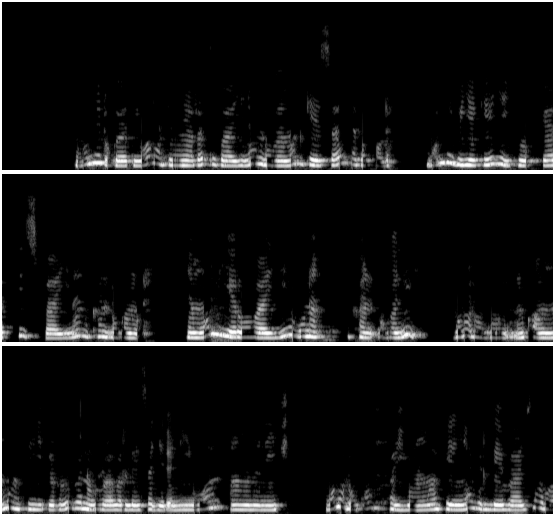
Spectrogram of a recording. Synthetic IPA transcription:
ɡʊnːɪᶑʊɡaːt̪iwɐnɐd̪ːʊɲːaːɪrːɐt̪ːɪbaːjːɪnaːnᶑʊɡɐmɐŋke̞ːsːaːɪsɐt̪ɔkːɔᶑɐ̥ | ɡʊnːɪbɪjːɐke̞ːɲːɐɪt̪jo̞ːpʼːɪjaːt̪ːɪːsb̥aːjɪnaːŋkɐnᶑʊɡɐmʊᶑɐ̥ | nɐmo̞ːnːɪjɛɾo̞ːbaːjːʔeːɡʊnɐkɐnᶑʊɡɐni | ɡʊnɐᶑʊɡʊkɐʊmːaːfiːʔɪriːɡɐnɐʊrːaːbɐɾle̞ːsːɐd͡ʒɛᶑɐniːwaːnɐmɐnɐniːfɪ̥ | ɡʊnɐᶑʊɡːʊːnfɐjːʊmːaːke̞ːɲːaːbɪlːe̞ːbaːjʔeɾ

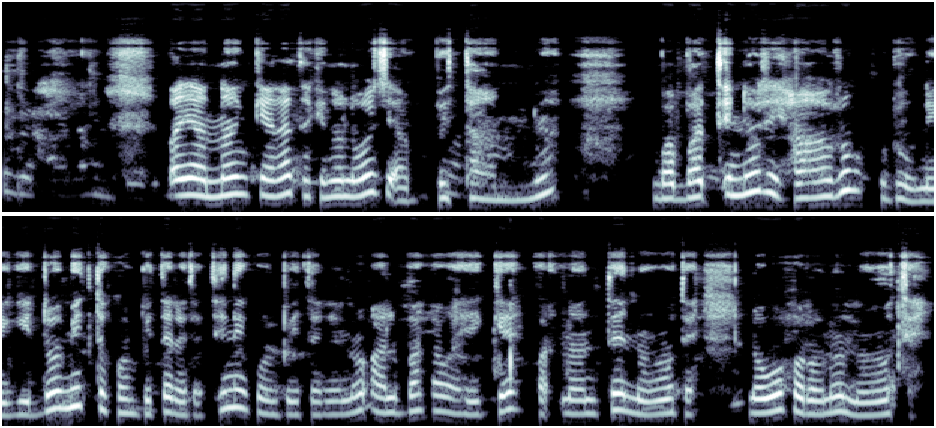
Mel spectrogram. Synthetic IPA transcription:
ʔɐjanːɐŋkɛɾɐt̪ɛkɪnɔloːd͡ʒɪɐbːɪt̪anːʊ | bɐbɐt̪ʼːɪnɔɾɪhaːɾʊd̪uːnːɪɡɪd̪ːɔmɪt̪ːɛkɔmpɪt̪ɛɾɛt̪ɛt̪ɪnɪkɔmpɪt̪ɛɾɛnɔʔɐlbɐkɐwɐhɪɡːɛfɐʔnɐnt̪ɛnoːt̪ɛlɔwɔhɔɾɔnɔnoːt̪ɛ̥

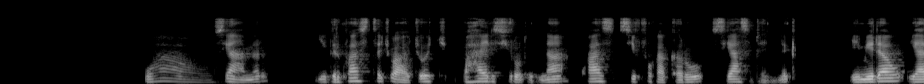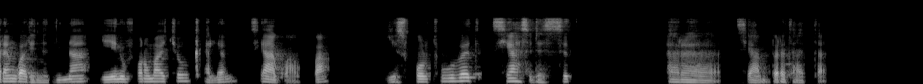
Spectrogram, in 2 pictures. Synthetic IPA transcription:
wawsijamɨɾ | jɛɡɨɾɡfast̪ʰət͡ʃʼowat͡ʃʼo̞t͡ʃːb̥əɦajlsiɾo̞t̪ʼuɨnːakʷʰassifːokʰakʰːəɾusijasd̪ənːɨkʼ | jɛmed̪awjɛad̪əŋɡʷad̪ɨnːət̪ɨnːajɛɪnfo̞ɾmat͡ʃːɛwkʼələmsijakʷʼa̰kʷʼːa | jɛspʰo̞ɾt̪ʰuwʊβət̪sijasd̪əsɨt̪ʼ | əɾəsija̰bːəɾət̪ʰat̪ʰːa̰l

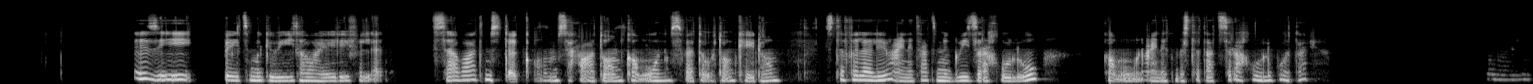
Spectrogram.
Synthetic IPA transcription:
ʔɨzi | b̥e̞t̪mɨɡβit̪ʰɐβahilujɪfɨlːɐ̰t̪ʼ | sɐβat̪mɨst̪ʼɐkʼːomːsaħwa̰t̪ʰo̞mkʰɐmʔuwʊnmɨsfɐt̪ʰɐ̰wt̪ʰo̞mkʰɐjd̪o̞m | z̥ɨt̪ʰɐfɐlalɐjuʕajnɐt̪ʰat̪mɨɡβizɨɾaxβlu | kʰɐmʔṵwʊ̰nʕa̰jnɐt̪mɐst̪ʰɐt̪ʰat̪z̥ɨɾaxβlubo̞t̪ʰaɨju

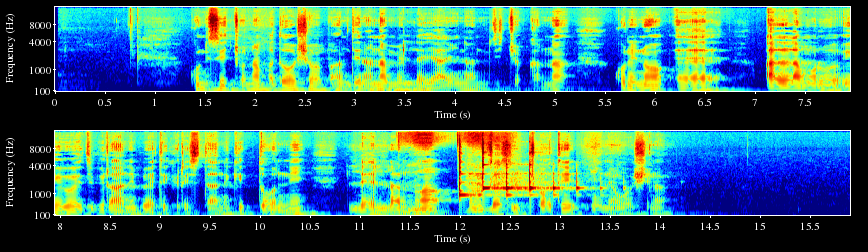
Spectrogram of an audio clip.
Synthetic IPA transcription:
kʊnɪsɪt͡ʃʼːɔnːɐbɐd̪o̞ːʃːɛwɛbɐnd̪ɪnɐ̰nːɐmɛlːɛ̰ja̰ːjɪ̰nɐ̰nːɪd̪ɪt͡ʃʼːɛkːɐnːɐkʊnɪnɔ | ʔɐlːɐmʊɾɔɪwɛt̪ɪbɪɾa̰ːnɪbe̞̰ːt̪ɛkɪɾɪst̪a̰ːnɪɡɪd̪ːo̞̰ːnːɪle̞ːlːɐnːɔwaːʊnzɛsɪt͡ʃʼːo̞ːt̪ɪɪnːɛ̰wɔ̰ʃːɪnɐ̰n

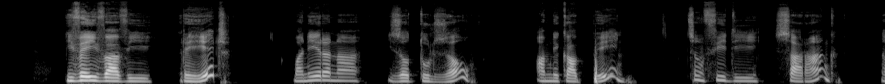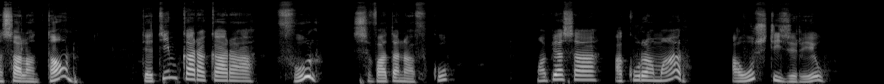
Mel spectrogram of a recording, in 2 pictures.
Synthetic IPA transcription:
niveivavi | reɦeʈ͡ʂə̥ | maneɾanə | izawt̪uluzaw | aminakabub̥eni̥ | t͡simifid̪isaɾaŋɡə̥ | nasalant̪awnə̥ | d̪̥eat̪imikaɾakaɾə | v̥ulu̥ | sivat̪anavu̥ku | mampjasəakuɾamaɾu̥ | ausi̥ʈ͡ʂiziɾew

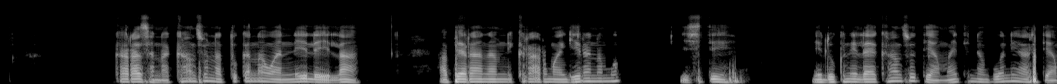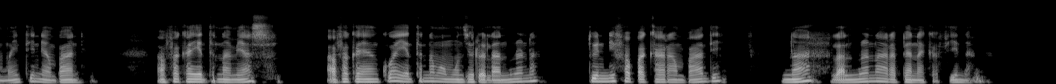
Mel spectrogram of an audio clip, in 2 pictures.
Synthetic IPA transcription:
kaɾazanaka̰nd͡zunat̪ukanawanneleila | a̰pjaɾanaminikiɾa̰ɾumaŋɡeɾanəmu | izid̪e | nilukunilajakand͡zud̪eamajnt̪inamboniaɾid̪̥eamajnt̪iniambani̥ | afakəent̪inəmiasə̥ | a̰fakaanikuəent̪inəmamund͡zeɾə̰lanunanə | t̪unifapakaɾambad̪i | nala̰nunanaɾapjanakav̥enə

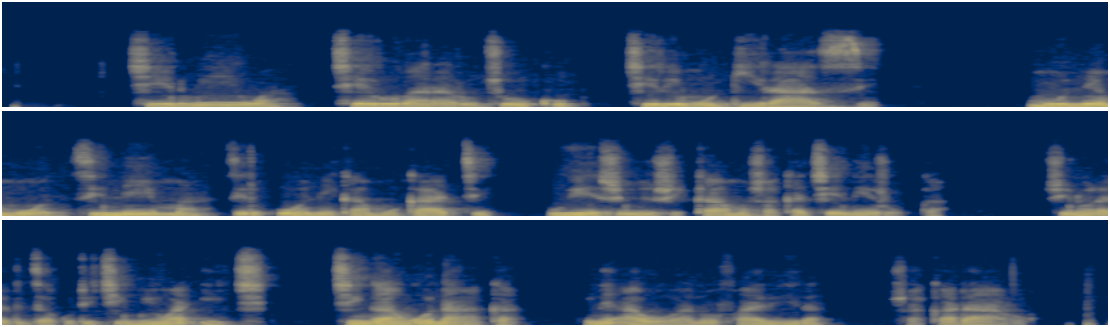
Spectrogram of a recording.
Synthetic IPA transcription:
t͡ʃinwiwa | t͡ʃe̞ɾuʋaɾarut͡ʂukʰu | t͡ʃiɾimuɡʱiɾaːzi | mune̞m̤o̞d͡zin̤e̞mad͡ziɾikuo̞ne̞kamukatʰi | uje̞ʐimweʐikamuʐakat͡ʃe̞neruːka | ʐ̥ino̞ɾatid͡za̰kutit͡ʃimwiwaʔit͡ʃi̥ | t͡ʃiŋɡaŋɡo̞naka | kune̞ʔaʋo̞ʋano̞fariɾa | ʐ̥akaɗaːro̞

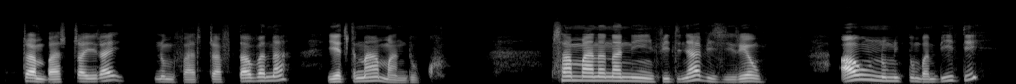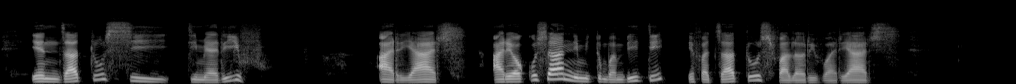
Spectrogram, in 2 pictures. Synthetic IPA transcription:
ʈ͡ʂambaɾiʈ͡ʂəiɾaj | numiv̥aɾiʈ͡ʂəfi̥t̪avanə | et̪inəmand̪uku̥ | mi̥samananənivid̪inaviziɾew | awnumit̪umbambit̪i | enind͡ʒat̪usid̪̥imiaɾiv̥u̥ | a̰ɾiaɾi̥ | aɾewakusənimit̪umbambit̪i | efəd͡zat̪usi̥v̥alaɾiva̰ɾiaɾi̥

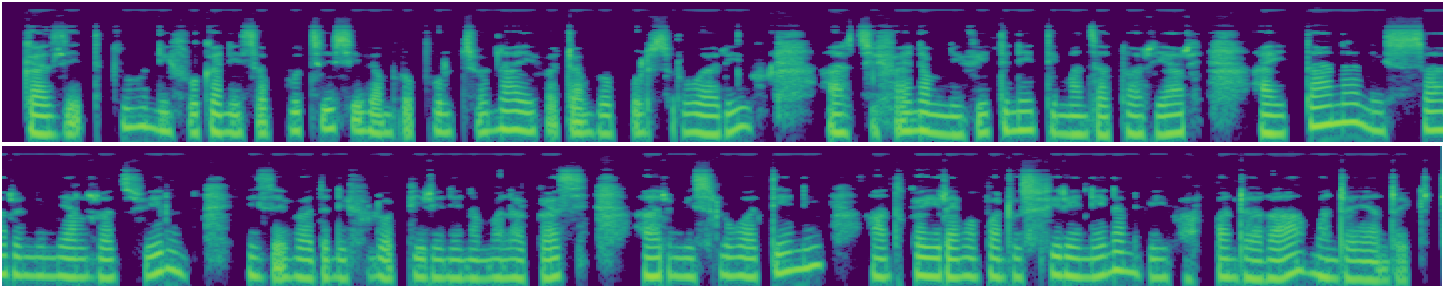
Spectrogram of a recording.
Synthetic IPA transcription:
ɡ̥azḛt̪i̥kʲʰuniv̥okanesəput͡sisivambɾo̰pulut͡sunaefa̰ʈ͡ʂa̰mbɾopulusiruaɾivu̥aɾit͡sifa̰jnaminivid̪inid̪̥emand͡zat̪uaɾiaɾi̥aɦit̪anənissaɾinimialurad͡zuelunə̥izḛjvad̪inifiluəpiɾenenəmalaɡ̥asi̥aɾimisiluat̪eniant̪u̥kəiɾajmampaɳɖ͡ʐuzi̥fiɾenenənivevavipaɳɖ͡ʐaɾamaɳɖ͡ʐajaɳɖ͡ʐḛki̥ʈ͡ʂ

